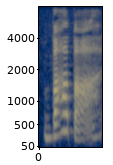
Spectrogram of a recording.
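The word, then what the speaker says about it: 八八: Day is August 8th that date is 8 8 pronounced Baba in Chinese and Baba in Chinese is Chinese for father Father's Day is a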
